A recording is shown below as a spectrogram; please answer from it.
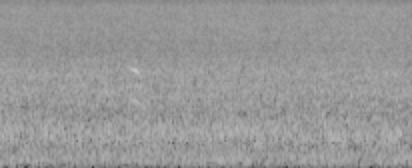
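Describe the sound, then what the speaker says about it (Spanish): Steady broadband rush of a river flowing past, continuous and fairly loud with no pauses or voices. "Esto es río."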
